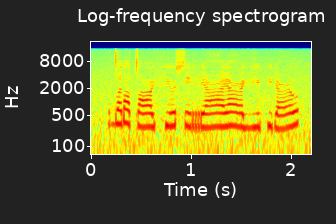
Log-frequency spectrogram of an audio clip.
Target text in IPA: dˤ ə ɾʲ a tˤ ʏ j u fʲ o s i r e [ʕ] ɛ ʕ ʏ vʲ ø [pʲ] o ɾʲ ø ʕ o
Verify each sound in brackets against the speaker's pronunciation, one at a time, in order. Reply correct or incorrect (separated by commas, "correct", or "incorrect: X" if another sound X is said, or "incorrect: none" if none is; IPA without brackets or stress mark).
correct, correct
